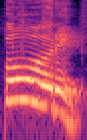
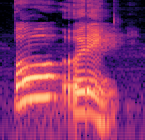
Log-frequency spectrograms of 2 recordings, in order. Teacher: Qual que é a sílaba mais forte? A sílaba rem.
